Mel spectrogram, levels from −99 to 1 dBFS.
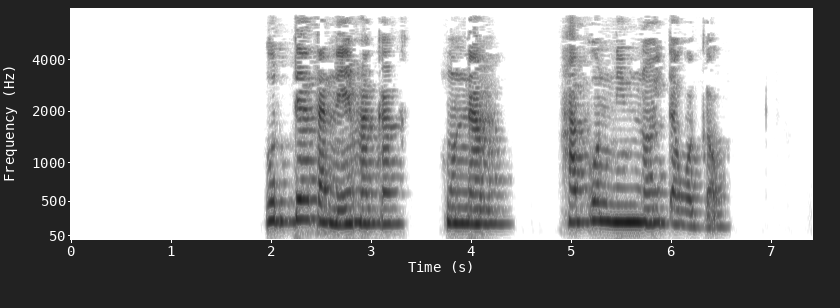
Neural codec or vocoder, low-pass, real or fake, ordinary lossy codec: codec, 16 kHz, 8 kbps, FreqCodec, larger model; 7.2 kHz; fake; MP3, 32 kbps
